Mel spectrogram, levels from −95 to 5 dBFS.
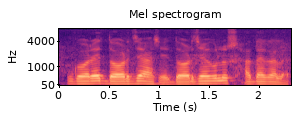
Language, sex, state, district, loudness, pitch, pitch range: Bengali, male, Tripura, West Tripura, -14 LUFS, 120 Hz, 110-130 Hz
